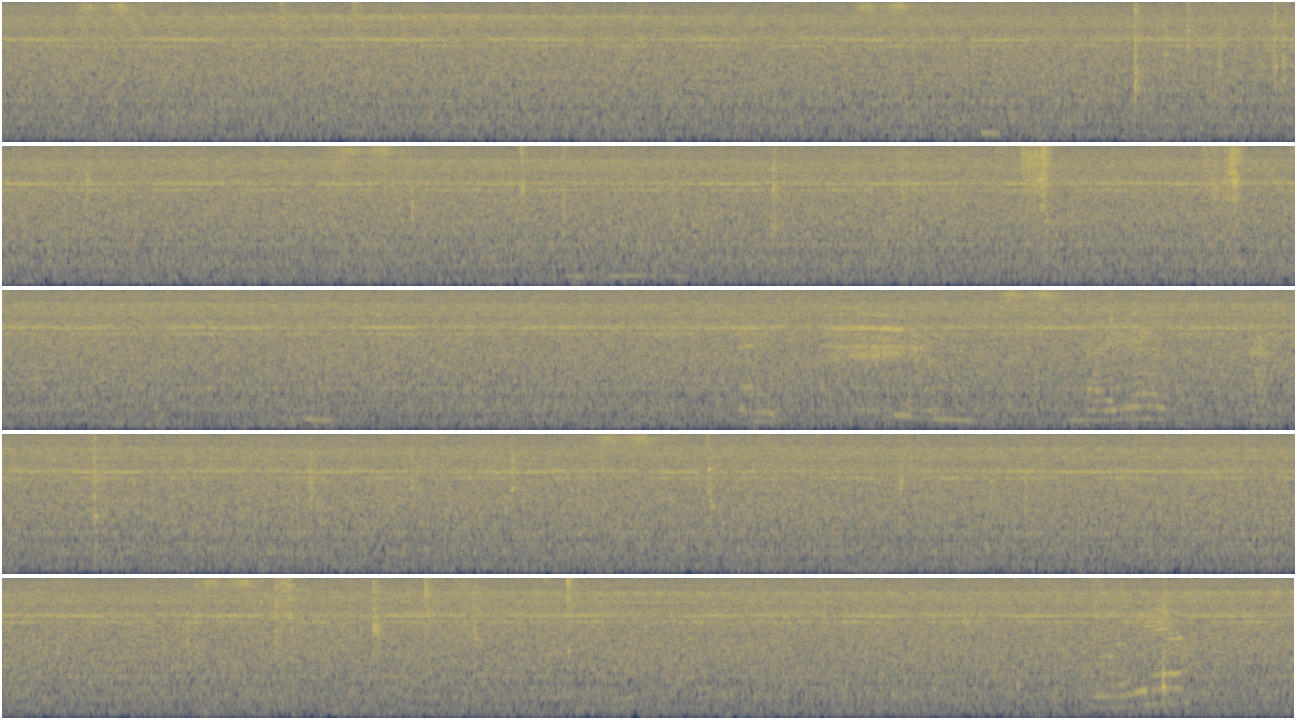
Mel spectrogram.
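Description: Steady outdoor night ambience: an even hiss with a continuous high-pitched insect drone, broken now and then by light clicks of spoons on plates.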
